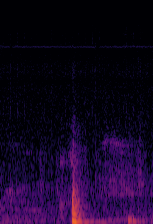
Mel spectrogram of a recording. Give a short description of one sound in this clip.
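Bare feet thump onto a wooden floor.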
